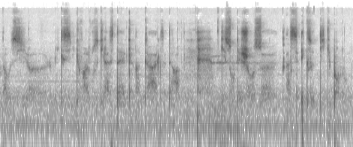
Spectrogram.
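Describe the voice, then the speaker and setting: The whispered words come at a medium speed against noticeable background noise. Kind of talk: ASMR educational talk.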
